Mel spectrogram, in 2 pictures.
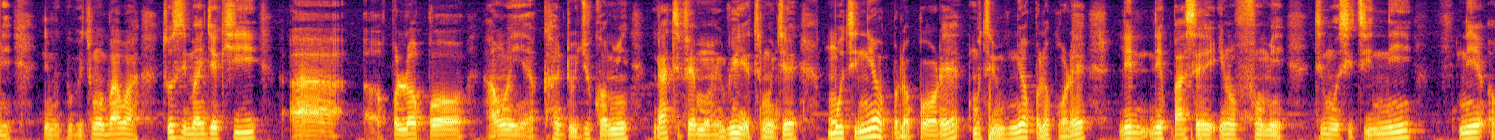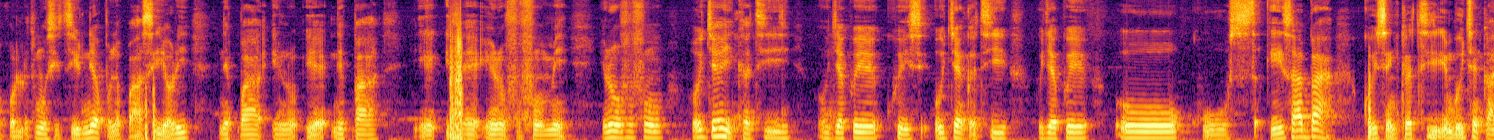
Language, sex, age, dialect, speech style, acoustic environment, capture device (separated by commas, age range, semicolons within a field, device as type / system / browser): Yoruba, male, 35-44, Nigeria - Ibadan, relaxed, silence, mobile / Linux / Chrome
